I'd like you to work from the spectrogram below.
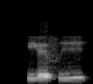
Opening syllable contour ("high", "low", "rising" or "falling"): low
